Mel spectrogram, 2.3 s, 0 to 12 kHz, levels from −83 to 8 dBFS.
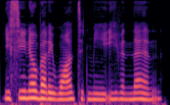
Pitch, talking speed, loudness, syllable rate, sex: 200 Hz, 185 wpm, -18 LUFS, 5.2 syllables/s, female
